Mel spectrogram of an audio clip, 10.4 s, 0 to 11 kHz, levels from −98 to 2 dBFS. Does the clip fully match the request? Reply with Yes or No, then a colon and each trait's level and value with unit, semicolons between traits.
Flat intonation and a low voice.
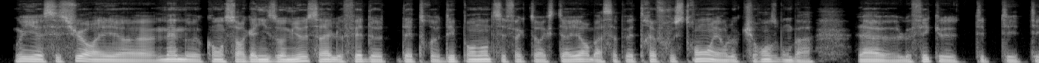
Yes: narrow, 2.3 semitones; very low, 95 Hz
